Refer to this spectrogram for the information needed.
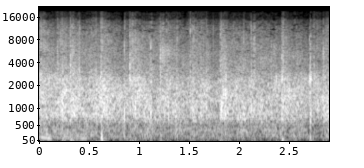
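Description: An audience applauds in a steady, dense round of clapping, loud and continuous for the whole stretch with no voices over it.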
